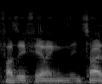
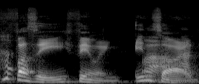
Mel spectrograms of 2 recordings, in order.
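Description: First: The words are read flatly without warmth. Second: The words are said warmly with affection. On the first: The speaker calls it wrong. "You did not say that with an ounce of love" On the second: The speaker calls it right. "it's much better"

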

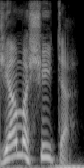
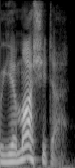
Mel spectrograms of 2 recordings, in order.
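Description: First: The stress is not on the second syllable. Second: The stress is on the second syllable. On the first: The speaker calls it wrong. "it looks like it should be read as Yamashita" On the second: The speaker calls it right. "the correct pronunciation is Yamashita or Yamashita, with the accent on the second syllable"

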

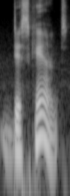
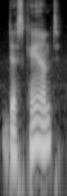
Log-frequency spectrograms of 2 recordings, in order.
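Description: First: The first syllable is pronounced dis. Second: The first syllable is pronounced des. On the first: "Des or dis" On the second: "Des or dis"

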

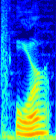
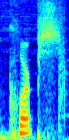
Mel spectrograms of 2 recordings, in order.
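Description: First: The word ends without a 'ps' sound. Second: The word ends with a 'ps' sound. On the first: "core or corpse, depending on how you want to pronounce it" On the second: "core or corpse, depending on how you want to pronounce it"

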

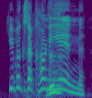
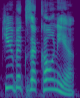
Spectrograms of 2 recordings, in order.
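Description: First: The last word ends with an added n sound. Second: The last word ends in a vowel, no n. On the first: The speaker calls it wrong. "What did I say? ... There's no N?" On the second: The speaker calls it right. "No, it's cubic zirconia"

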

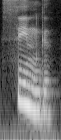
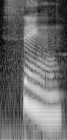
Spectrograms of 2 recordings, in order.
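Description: First: It ends with an n followed by a g. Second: It ends with one nasal sound, no g. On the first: The speaker calls it wrong. "There is no N and then a G sound. Sing. No" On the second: The speaker calls it right. "It is one consonant that is produced in the back of the mouth"

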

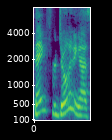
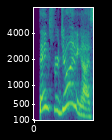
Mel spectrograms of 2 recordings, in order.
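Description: First: It is said in a sarcastic, negative tone. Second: It is said in a sincere, warm tone. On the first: The listener is being criticized for arriving late. "that's a negative thing" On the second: The listener is genuinely welcomed. "and I showed up on time"

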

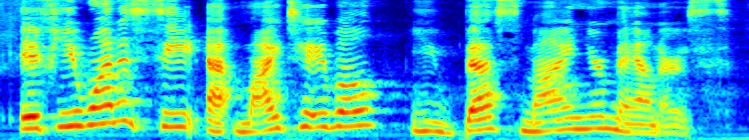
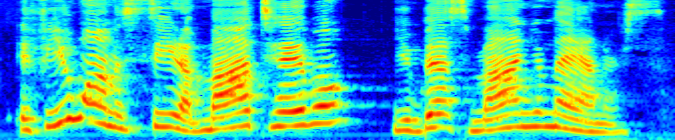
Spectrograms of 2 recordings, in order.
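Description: First: It is said in a plain, neutral accent. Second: It is said in a Southern American accent. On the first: The speaker calls it wrong. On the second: The speaker calls it right.

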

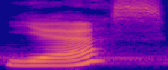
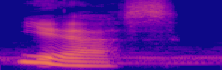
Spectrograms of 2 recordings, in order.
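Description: First: The word is said with rising pitch. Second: The word is said with falling pitch. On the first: "a rising" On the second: "and a falling"

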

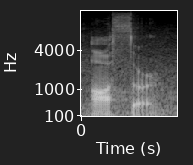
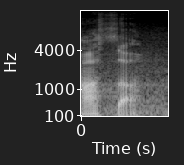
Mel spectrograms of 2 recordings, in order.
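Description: First: It is said with an American pronunciation. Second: It is said with a British pronunciation. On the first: "偏向美式会念成Arthur" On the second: "偏向英式可能是Arthur"

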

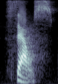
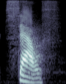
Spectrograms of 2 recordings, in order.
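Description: First: The word ends with an S sound. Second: The word ends with a TH sound. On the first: The speaker calls it wrong. "or put an S instead of the final TH" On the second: The speaker calls it right. "Close it with a TH"

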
